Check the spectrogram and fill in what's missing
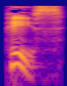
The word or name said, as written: peace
